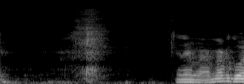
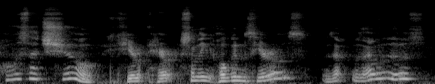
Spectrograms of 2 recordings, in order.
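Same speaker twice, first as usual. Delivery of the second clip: puzzled recall; 8 semitones higher, 3 dB quieter than usual. Real, not acted. Trying to recall show title.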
